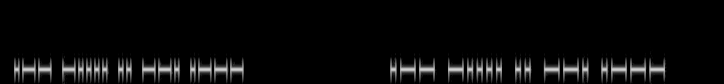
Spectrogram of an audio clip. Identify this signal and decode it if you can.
Morse code, heard as a keyed tone, about 32 wpm, 700 Hz. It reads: W6IGJ W6IGJ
